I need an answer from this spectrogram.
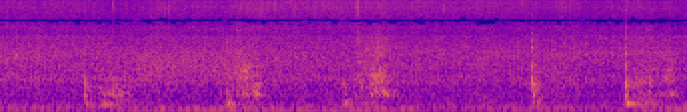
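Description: Chicken pieces and potatoes sizzling in oil and tomato paste in a frying pan while a metal spoon stirs them, with short scrapes and two sharp knocks of the spoon against the pan near the end.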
